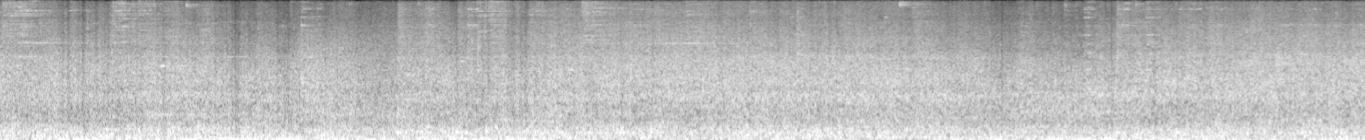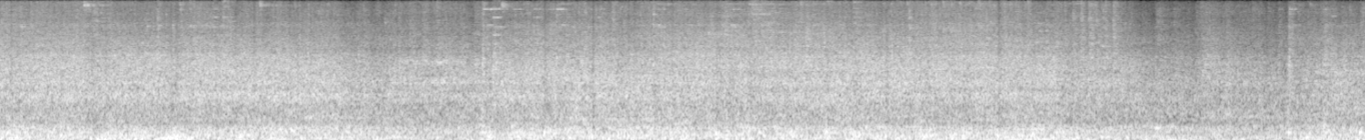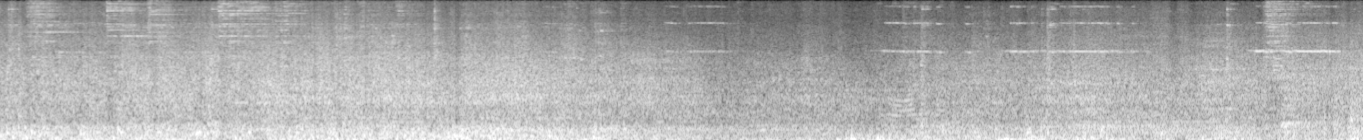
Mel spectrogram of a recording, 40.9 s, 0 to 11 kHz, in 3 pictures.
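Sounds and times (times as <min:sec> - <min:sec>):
freight train rolling past: 0:00.0 - 0:40.9
wheels clacking over rail joints: 0:00.0 - 0:40.9
high-pitched wheel squeal: 0:33.9 - 0:34.7, 0:36.1 - 0:38.8, 0:39.7 - 0:40.8.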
